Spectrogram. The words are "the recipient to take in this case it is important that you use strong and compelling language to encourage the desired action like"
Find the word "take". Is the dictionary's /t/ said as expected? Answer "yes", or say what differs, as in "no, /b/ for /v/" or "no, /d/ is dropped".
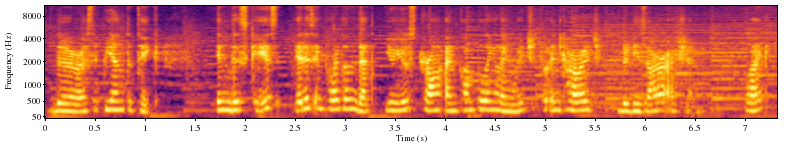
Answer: yes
